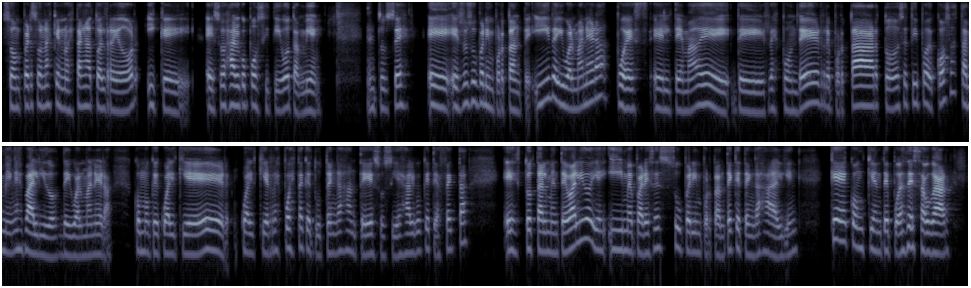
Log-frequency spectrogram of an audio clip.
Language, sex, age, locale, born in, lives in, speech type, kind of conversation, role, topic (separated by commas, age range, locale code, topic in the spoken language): Spanish, female, 20-24, es-VE, Venezuela, United States, conversation, advice, advisor, ¿Cómo describirías el comentario dañino que recibiste en redes sociales?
